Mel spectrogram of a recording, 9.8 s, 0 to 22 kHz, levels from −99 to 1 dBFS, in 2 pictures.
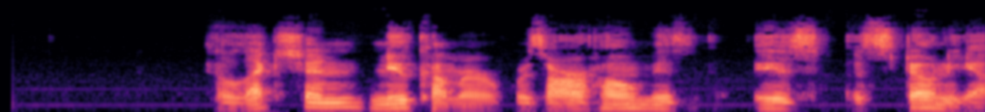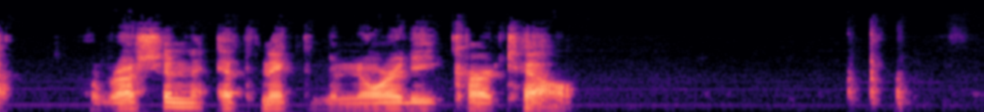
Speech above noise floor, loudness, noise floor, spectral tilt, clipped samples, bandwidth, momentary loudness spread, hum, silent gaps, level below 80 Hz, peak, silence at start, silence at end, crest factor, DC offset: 55 dB; -20 LUFS; -75 dBFS; -2.5 dB/octave; under 0.1%; 11.5 kHz; 13 LU; none; none; -62 dBFS; -2 dBFS; 1.1 s; 0.4 s; 20 dB; under 0.1%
